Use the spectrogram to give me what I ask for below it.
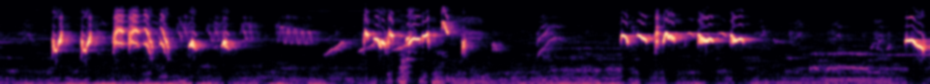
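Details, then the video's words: Orange-headed thrush singing, played to encourage birds that are moulting, not singing or lacking breeding condition; rich medley of sharp whistled notes, fluttering trills and mimic-like chirps in bursts of a few seconds, over a soft low background hum. "Pancingan Burung Anis Merah Mabung, Macet, dan Kurang Birahi"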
